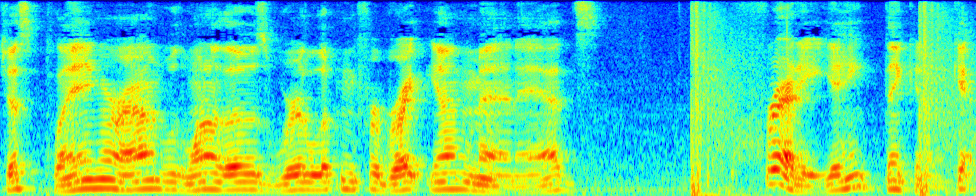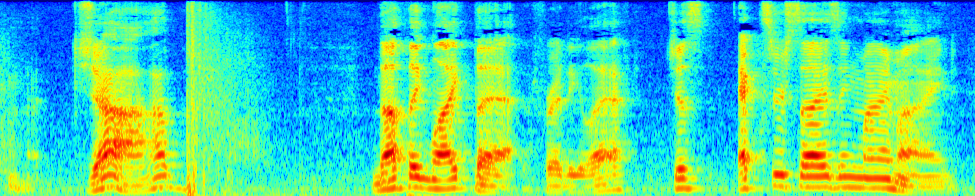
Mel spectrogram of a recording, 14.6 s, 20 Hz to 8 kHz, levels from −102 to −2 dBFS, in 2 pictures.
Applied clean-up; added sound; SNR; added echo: none; Gunshot, gunfire; 16 dB; none.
